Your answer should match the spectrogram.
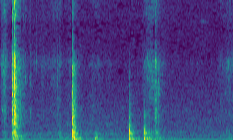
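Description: Hockey trading cards handled in gloved hands, flipped one behind another: four faint, short card snaps, roughly half a second apart.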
